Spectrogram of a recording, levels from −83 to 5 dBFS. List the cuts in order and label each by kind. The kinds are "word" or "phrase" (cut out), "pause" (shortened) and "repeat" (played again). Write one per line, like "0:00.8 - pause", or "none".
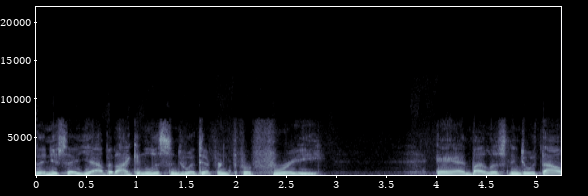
0:01.6 - word
0:02.0 - word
